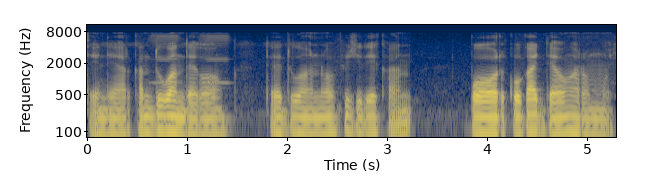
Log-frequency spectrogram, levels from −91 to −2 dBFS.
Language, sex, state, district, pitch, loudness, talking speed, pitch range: Chakma, male, Tripura, Unakoti, 95 Hz, -21 LUFS, 170 wpm, 90-95 Hz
